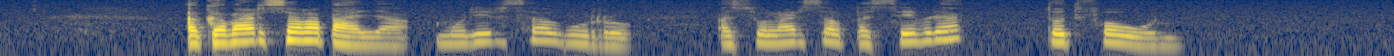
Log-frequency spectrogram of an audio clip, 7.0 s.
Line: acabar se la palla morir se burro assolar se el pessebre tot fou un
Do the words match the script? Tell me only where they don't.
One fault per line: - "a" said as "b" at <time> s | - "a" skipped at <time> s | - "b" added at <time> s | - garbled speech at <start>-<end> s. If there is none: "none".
- "el" added at 2.7 s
